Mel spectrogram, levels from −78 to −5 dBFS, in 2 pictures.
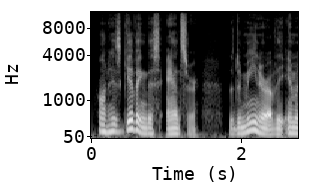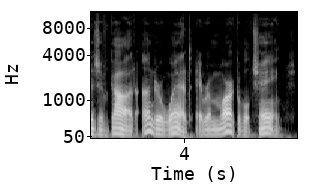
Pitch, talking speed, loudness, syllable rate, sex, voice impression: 100 Hz, 175 wpm, -20 LUFS, 6.0 syllables/s, male, masculine, middle-aged, powerful, hard, slightly halting, raspy, mature, slightly friendly, wild, lively, strict, intense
